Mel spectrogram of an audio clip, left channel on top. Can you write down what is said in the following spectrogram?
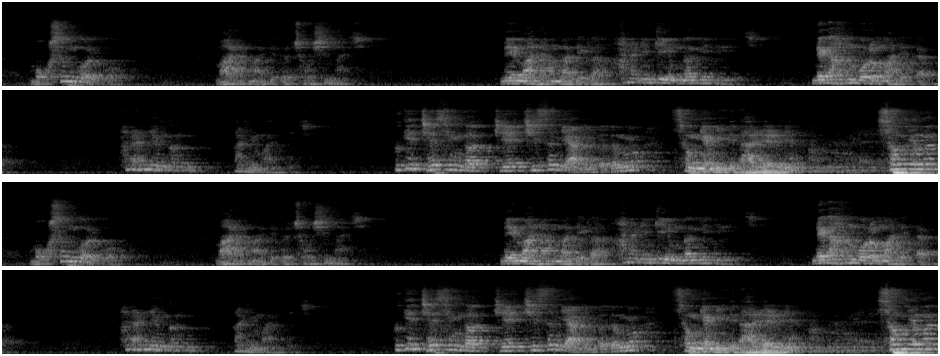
목숨 걸고 말 한마디도 조심하지. 내 말 한마디가 하나님께 영광이 되겠지. 내가 함부로 말했다가 하나님 영광 가리면 안 되지. 그게 제 생각, 제 지성이 아니거든요. 성령입니다. 할렐루야.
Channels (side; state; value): both; normal; correlation 0.81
